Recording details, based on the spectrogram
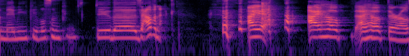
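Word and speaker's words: zavináč: So in Czech, the Czech Republic, it's pronounced závanek, meaning roll mop or pickled herring.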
